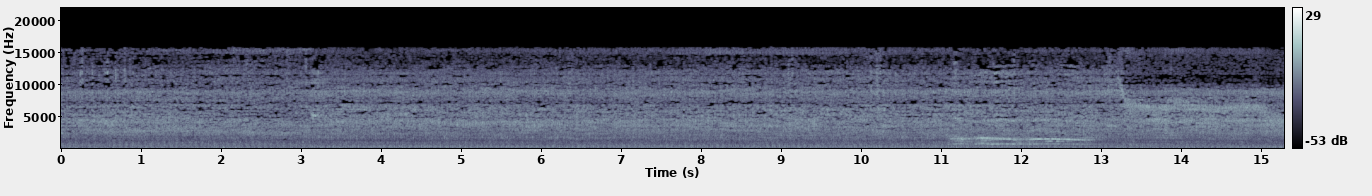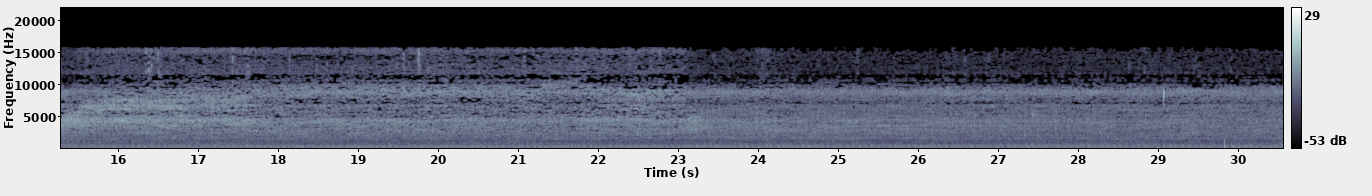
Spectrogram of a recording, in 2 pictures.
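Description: Steady outdoor background noise, with a rooster crowing once about eleven seconds in, for roughly two seconds.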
